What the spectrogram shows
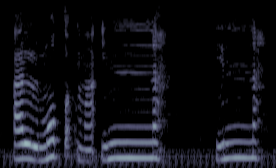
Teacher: Setelah itu ada hukum bacaan gunnah, yaitu karena ada huruf nun tasydid, cara membacanya dengung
